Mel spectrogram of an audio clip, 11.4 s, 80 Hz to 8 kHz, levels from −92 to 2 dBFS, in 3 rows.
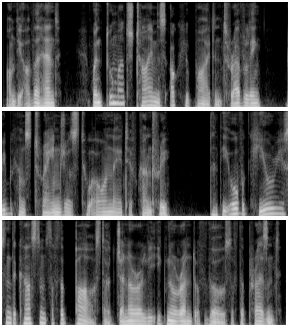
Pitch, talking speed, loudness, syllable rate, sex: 105 Hz, 195 wpm, -22 LUFS, 5.9 syllables/s, male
